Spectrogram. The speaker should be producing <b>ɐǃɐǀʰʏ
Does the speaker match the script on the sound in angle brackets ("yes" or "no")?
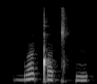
yes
